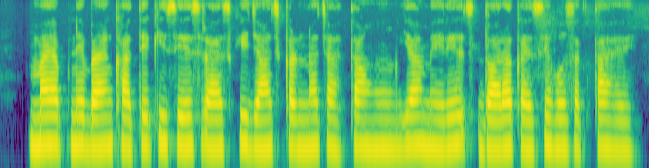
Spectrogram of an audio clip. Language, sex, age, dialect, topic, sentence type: Hindi, female, 18-24, Awadhi Bundeli, banking, question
